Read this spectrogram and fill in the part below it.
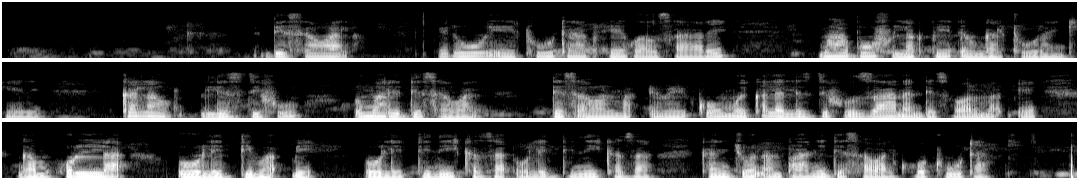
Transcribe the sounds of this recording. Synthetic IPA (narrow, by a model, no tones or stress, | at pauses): dɛsawal | ɓɛɗɔwuɛtʰuːtabɛkɔawsaːɾɛ | mabɔflak̚bɛɗɛmŋɡaltʰuɾaŋkʰɛɾɛ | kalalesdifu | ɗɔmaɾidɛsawal | dɛsa̰walmaɓːɛ̰majkɔmɔjkalales̬difṵzana̰ndɛsawa̰lma̰ɓːɛ̰ | ŋɡamhɔlːa | ɗɔledːima̰ɓːɛ | ɗɔledːinikazaɗɔ̰ledːinikʰaza | kand͡ʒɔnʔa̰mpaːnidɛsa̰wa̰lkʰɔtʰuːta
